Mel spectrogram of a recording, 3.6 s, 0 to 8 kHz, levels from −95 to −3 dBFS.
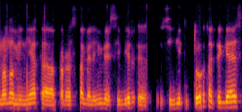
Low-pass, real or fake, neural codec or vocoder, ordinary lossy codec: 7.2 kHz; fake; codec, 44.1 kHz, 7.8 kbps, DAC; Opus, 24 kbps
